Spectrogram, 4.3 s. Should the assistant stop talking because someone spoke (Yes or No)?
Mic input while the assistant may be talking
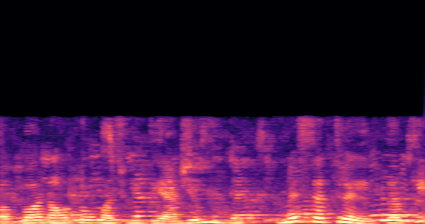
Yes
